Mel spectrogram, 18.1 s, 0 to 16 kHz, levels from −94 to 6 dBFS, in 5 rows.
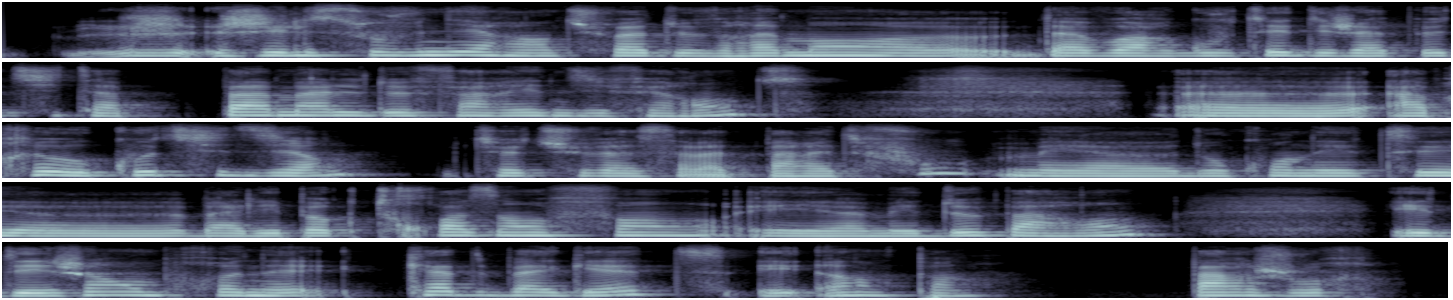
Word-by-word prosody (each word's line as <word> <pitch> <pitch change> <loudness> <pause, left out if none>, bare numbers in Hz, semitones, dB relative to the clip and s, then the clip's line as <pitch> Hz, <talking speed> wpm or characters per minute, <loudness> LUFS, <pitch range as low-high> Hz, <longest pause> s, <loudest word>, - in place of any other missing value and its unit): j'ai 185 +1 -2
j'ai 195 +2 +4
le - - +4
souvenir 210 +1 +2
hein, 180 0 -1
tu 185 - -1
vois, 190 -1 +4
de 180 -1 -2
vraiment, 185 +3 +2
heu, 175 - -1
d'avoir 180 -1 +1
goûté 185 +2 0
déjà 180 -2 0
petit 185 +2 -5
a 175 - -2 0.2
pas 210 -1 +6
mal 200 -1 +3
de 190 0 0
farine 190 0 -1
différentes. 180 +7 -5 0.9
Heu, 170 -2 +3
après, 180 +6 +1
au 205 -3 +5
quotidien, 215 +1 -1 0.2
tu 185 -1 -3
vois, 170 -1 0
ça 160 - -4
va 80 -1 +1
te - - -19
paraître 160 0 -1
fou, 330 +1 -6
mais, 175 -5 +1
heu, 160 0 +1
donc 170 0 -4
on 185 -1 +1
était, 175 +2 +2
heu, 165 -1 0
à 170 - +1
l'époque 175 +2 0
3 205 -1 0
enfants 195 0 0
et 165 -2 0
heu, 165 - 0
mes 165 0 +1
2 195 +4 +1
parents. 190 +6 0 0.6
Et 185 - +4
déjà 180 +5 +4
on 220 -1 +2
prenait 195 -2 0 0.2
4 230 -3 +1
baguettes 205 +5 -1
et 180 +1 0
1 200 +2 +1
pain 180 -2 -6 0.5
par 200 0 +4
jour. 185 -1 -3
185 Hz, 190 wpm, -24 LUFS, 175-200 Hz, 0.9 s, pas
